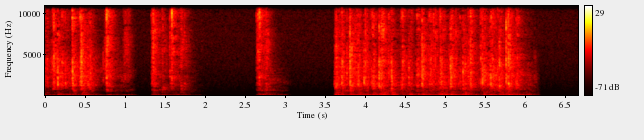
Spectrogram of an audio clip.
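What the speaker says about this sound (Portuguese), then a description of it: "eu vi que você ia digitar uma coisa" Rapid keystrokes clatter on a computer keyboard in several dense bursts separated by brief pauses, close and fairly loud, with the longest run at the end and no speech.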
